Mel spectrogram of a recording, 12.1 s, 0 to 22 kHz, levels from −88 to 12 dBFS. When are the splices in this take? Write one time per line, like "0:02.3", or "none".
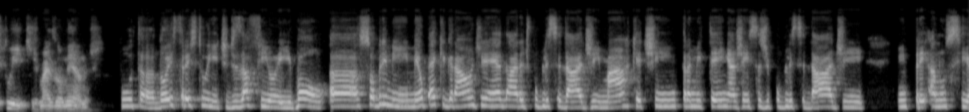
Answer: none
